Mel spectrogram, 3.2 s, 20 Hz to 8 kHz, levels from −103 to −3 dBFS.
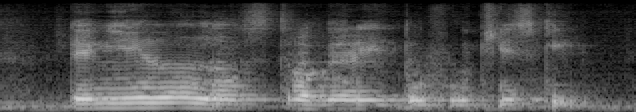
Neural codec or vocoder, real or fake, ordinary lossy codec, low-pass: codec, 44.1 kHz, 2.6 kbps, SNAC; fake; none; 7.2 kHz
